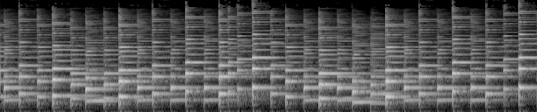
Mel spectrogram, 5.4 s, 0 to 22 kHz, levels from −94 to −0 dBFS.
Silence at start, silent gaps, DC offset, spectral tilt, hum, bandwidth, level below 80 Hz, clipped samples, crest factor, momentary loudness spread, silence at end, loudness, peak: 0 s; none; under 0.1%; 1.5 dB/octave; none; over 20 kHz; -68 dBFS; under 0.1%; 18 dB; 5 LU; 0 s; -23 LUFS; -6 dBFS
